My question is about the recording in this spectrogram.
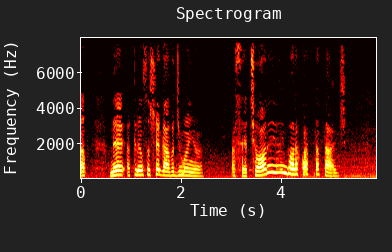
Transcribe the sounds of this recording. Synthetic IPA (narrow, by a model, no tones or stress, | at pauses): a | nɛɐkɾiɐ̃sɐʃeɡavɐd͡ʒɪmɐ̃ɲɐ̃ | ɐ̰sɛt͡ʃɪɔɾɐiẽbɔɾɐakwaɾt̪ʊd̪ɐt̪aɾd͡ʒɪ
